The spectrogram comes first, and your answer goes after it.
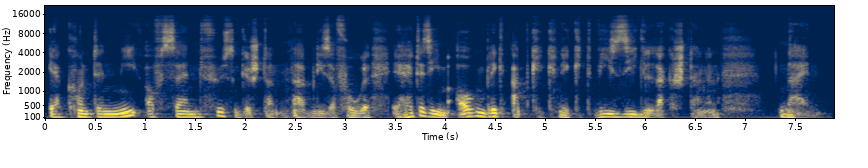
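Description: A man's voice: low-pitched, expressive, moderate pace, gravelly, few pauses, slightly rough. A man reading an audiobook story dramatically, sometimes dropping to a whisper. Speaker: audiobook narrator. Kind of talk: expressive storybook narration.

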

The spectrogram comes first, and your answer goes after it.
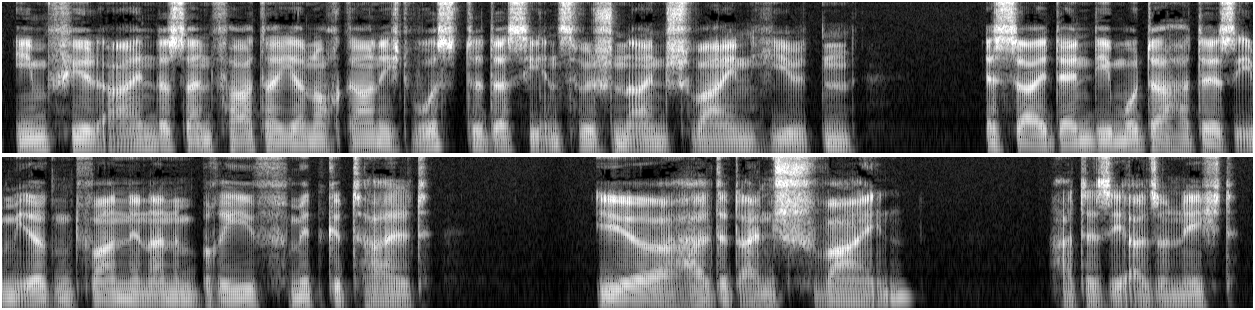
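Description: Deep-voiced male audiobook narrator. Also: vocal fry, fairly bright tone, dry recording, clean studio sound. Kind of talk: scripted narration.

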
